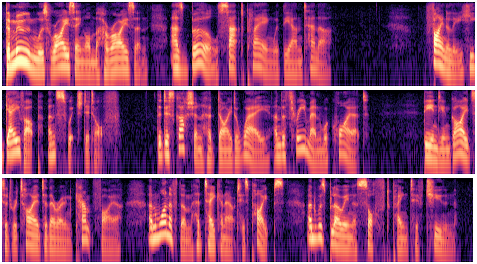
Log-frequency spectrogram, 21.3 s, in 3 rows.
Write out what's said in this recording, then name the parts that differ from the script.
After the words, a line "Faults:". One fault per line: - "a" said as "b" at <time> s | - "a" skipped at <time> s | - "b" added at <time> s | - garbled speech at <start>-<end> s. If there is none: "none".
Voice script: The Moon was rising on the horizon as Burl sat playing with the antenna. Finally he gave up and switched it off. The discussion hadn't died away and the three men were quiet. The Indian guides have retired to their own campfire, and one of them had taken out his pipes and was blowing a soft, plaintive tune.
The Moon was rising on the horizon as Burl sat playing with the antenna. Finally he gave up and switched it off. The discussion had died away and the three men were quiet. The Indian guides had retired to their own campfire, and one of them had taken out his pipes and was blowing a soft, plaintive tune.
Faults:
- "hadn't" said as "had" at 10.1 s
- "have" said as "had" at 14.2 s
